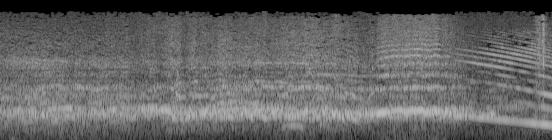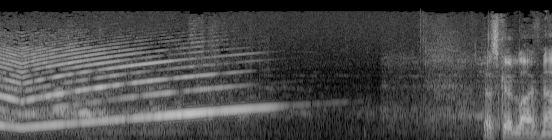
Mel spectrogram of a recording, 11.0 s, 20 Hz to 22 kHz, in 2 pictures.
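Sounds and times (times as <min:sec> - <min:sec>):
crowd noise: 0:00.0 - 0:11.0
siren wailing: 0:02.7 - 0:09.1.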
